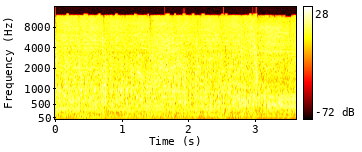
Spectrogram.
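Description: A chainsaw engine roars into life as a team starts cutting through a log, holding a loud, steady, buzzing drone with a low harmonic hum underneath, running continuously with no voices.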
